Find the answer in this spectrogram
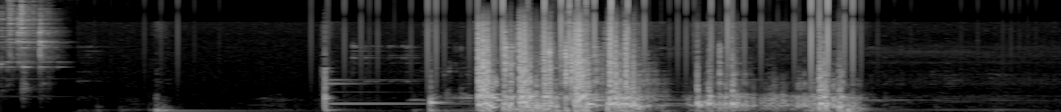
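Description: Rocks tipped into a bowl of water, heard from a camera sitting underwater in the bowl: a sharp knock with a brief ring about three seconds in, then about four seconds of dense clattering as the rocks strike the camera housing and settle on the bottom.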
